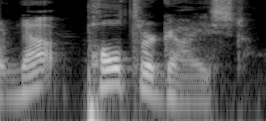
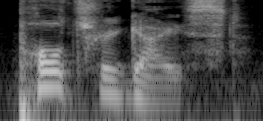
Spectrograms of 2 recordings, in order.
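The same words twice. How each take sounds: First: Said in the usual way. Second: Poultrygeist said slowly as POUL-try-geist; correcting pronunciation. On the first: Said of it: "No, no, not Poltergeist. Poultrygeist". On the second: Shown as a demonstration. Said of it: "No, no, not Poltergeist".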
